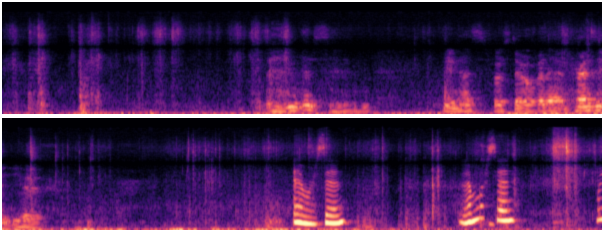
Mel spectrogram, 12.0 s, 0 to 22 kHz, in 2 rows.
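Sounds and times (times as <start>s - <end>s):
gift-wrap paper crinkling: 0.2s - 3.2s, 5.4s - 12.0s
woman speaking: 8.9s - 9.5s, 10.6s - 11.2s.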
